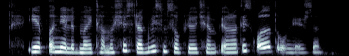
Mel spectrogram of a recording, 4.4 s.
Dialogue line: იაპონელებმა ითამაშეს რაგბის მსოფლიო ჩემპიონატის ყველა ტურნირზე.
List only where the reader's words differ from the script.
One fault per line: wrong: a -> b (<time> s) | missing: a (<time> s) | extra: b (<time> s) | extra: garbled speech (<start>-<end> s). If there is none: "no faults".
no faults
